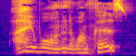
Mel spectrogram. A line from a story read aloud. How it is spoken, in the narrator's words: the old baroness sighed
